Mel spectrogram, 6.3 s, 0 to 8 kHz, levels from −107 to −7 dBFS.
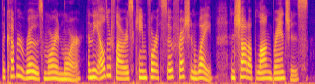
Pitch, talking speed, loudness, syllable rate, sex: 225 Hz, 200 wpm, -15 LUFS, 4.6 syllables/s, female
